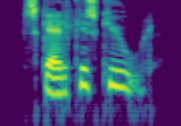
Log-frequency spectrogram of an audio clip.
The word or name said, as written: skalkeskjul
